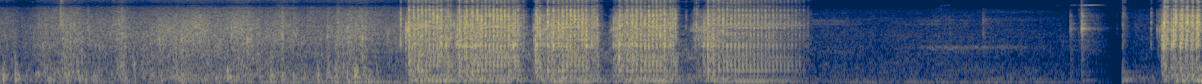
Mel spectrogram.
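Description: A cordless impact wrench hammers bolts on a center-pivot irrigation tower's drive shaft coupling. It runs in one long rattling burst of about two seconds, starting two seconds in, then goes quiet and gives short bursts near the end. Before it comes a scratchy, scuffing noise.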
